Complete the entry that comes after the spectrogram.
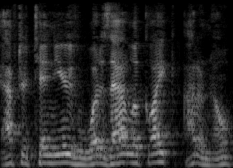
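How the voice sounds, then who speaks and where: With an American accent, a man speaks in a somewhat breathy voice and fairly even intonation. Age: 60s. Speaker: state legislator and optometrist. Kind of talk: interview conversation.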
